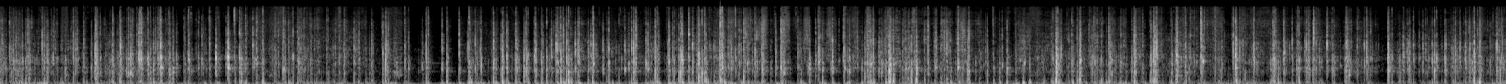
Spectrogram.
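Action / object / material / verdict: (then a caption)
tap / plastic blister pack on cardboard backing / plastic / none. Rapid, dense tapping and scratching from long nails and fingertips on a small purple retail blister pack, a plastic bubble on a printed cardboard card, held in hand close to the mic. The crisp clicks and scrapes come in a fast, continuous flurry with a bright, papery-plastic texture and almost no ring after each hit.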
